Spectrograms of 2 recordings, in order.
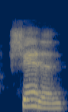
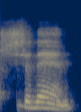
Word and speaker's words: Shanann: on your birth certificate and you wanted it pronounced not Shannon but Shannon right well she was she I called her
